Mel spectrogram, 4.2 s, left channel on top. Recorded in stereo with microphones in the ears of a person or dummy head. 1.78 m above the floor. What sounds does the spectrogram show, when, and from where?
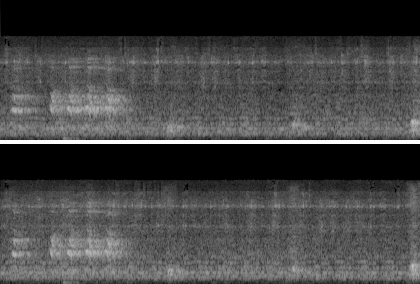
0.1 s laughter: 10° right (ahead or behind), 2.5 m; by 1.3 s 5° right (ahead or behind), 1.7 m
1.7 s a whoosh: 45° right (ahead or behind), 4 m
